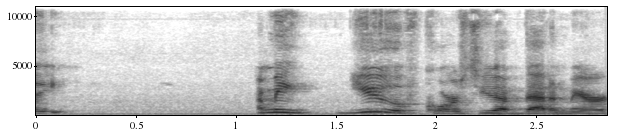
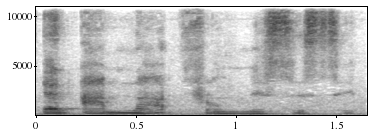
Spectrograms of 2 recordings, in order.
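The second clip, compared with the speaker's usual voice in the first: whisper; 8 dB quieter than usual. Acted. Stage-whispered aside.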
